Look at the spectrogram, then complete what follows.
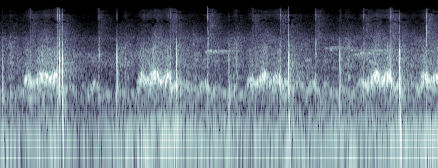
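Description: Skipping rope slapping a concrete deck in sharp smacks at irregular intervals, about six of them, with short hissing bursts in between.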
